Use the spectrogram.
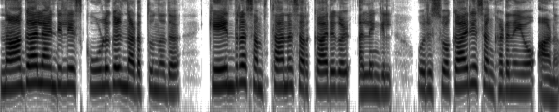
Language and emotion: Malayalam, neutral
